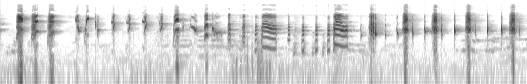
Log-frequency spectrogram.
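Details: Long-tailed shrike singing while seeking a rival, a recording said to rouse other shrikes into answering: rapid varied high chirps and harsh notes, with fast rising-falling warbled phrases in the middle.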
